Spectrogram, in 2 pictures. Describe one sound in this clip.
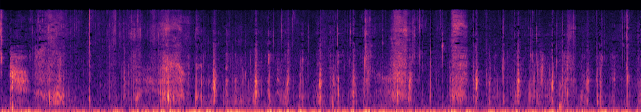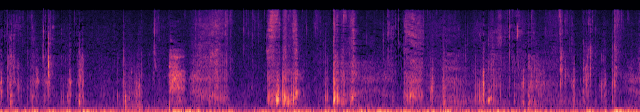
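A young woman chews food loudly and wetly, close to a microphone.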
